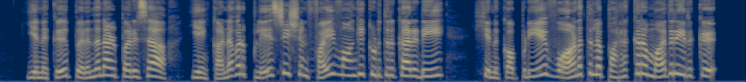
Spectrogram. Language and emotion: Tamil, happy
